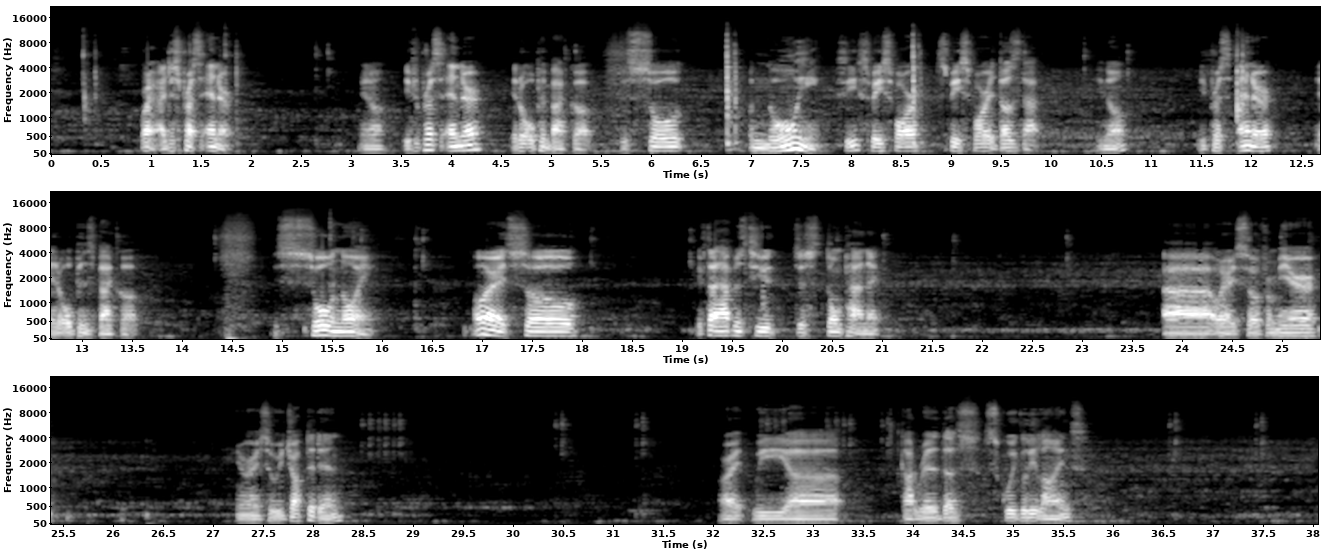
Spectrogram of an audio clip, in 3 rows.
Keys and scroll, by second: 0.1 Return, 1.5 Return, 6.6 space, 11.7 Return.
